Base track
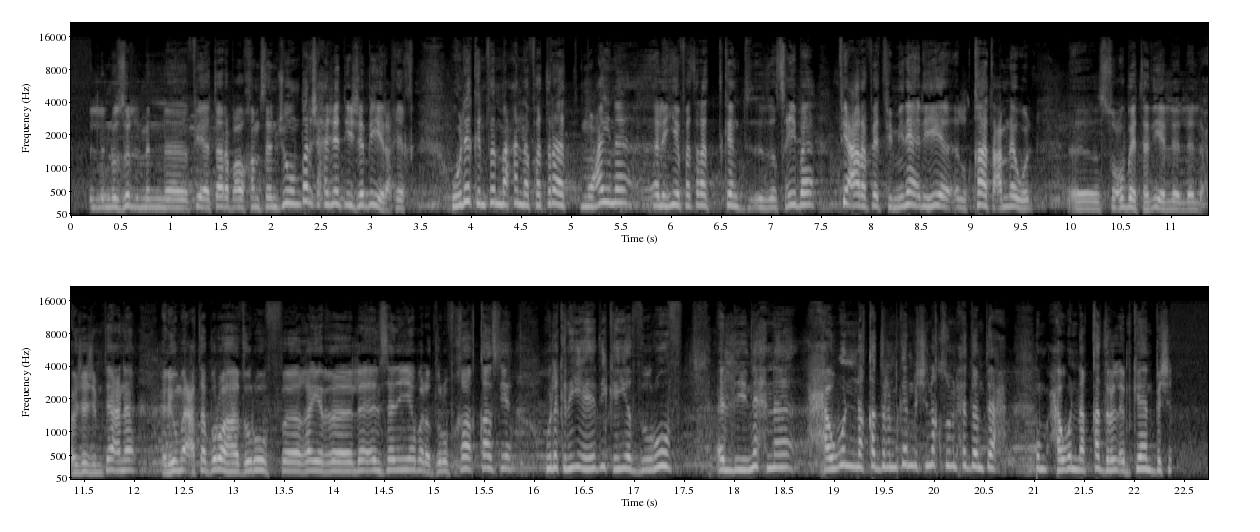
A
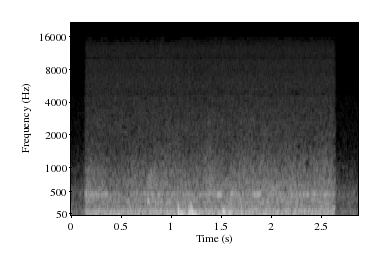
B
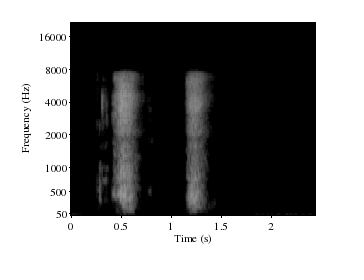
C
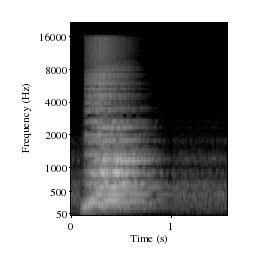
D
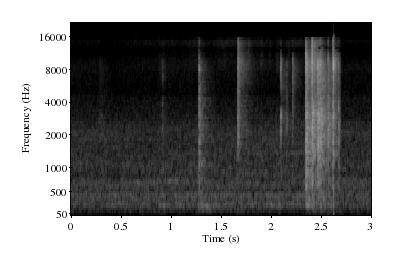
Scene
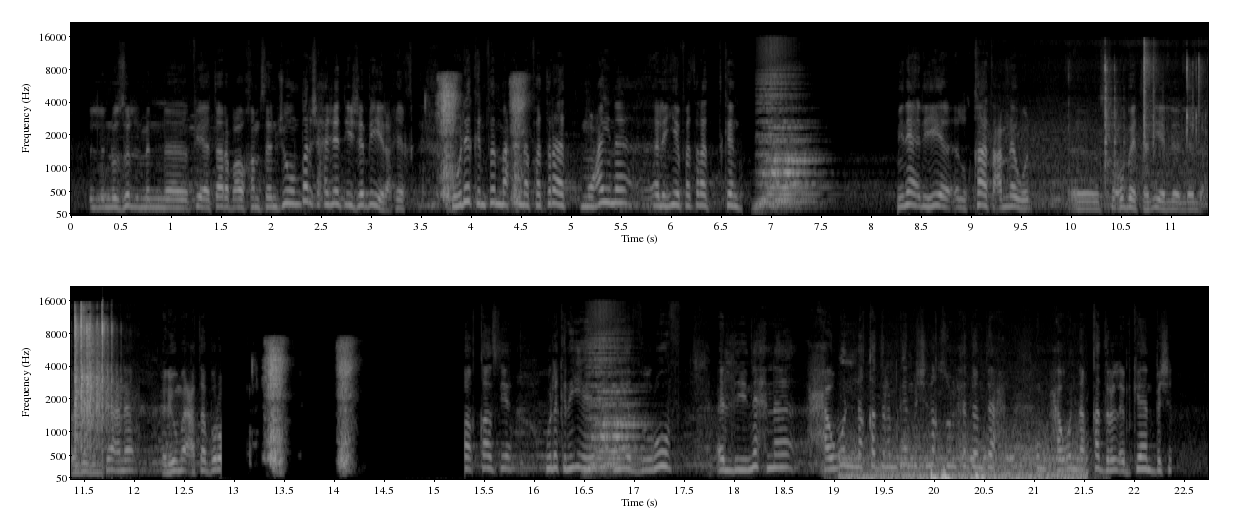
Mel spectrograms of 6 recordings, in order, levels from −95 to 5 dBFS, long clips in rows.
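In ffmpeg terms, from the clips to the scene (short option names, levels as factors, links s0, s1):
-filter_complex "[2:a]asplit=2[s0][s1];[3:a]asplit=2[s2][s3];[0:a]volume=0.158[s4];[4:a]asplit=2[s5][s6];[s6]adelay=93,lowpass=f=2000:p=1,volume=0.631,asplit=2[s7][s8];[s8]adelay=93,lowpass=f=2000:p=1,volume=0.46,asplit=2[s9][s10];[s10]adelay=93,lowpass=f=2000:p=1,volume=0.46,asplit=2[s11][s12];[s12]adelay=93,lowpass=f=2000:p=1,volume=0.46,asplit=2[s13][s14];[s14]adelay=93,lowpass=f=2000:p=1,volume=0.46,asplit=2[s15][s16];[s16]adelay=93,lowpass=f=2000:p=1,volume=0.46[s17];[s5][s7][s9][s11][s13][s15][s17]amix=inputs=7:normalize=0[s18];[s1]lowpass=f=3500:p=1[s19];[s4]asplit=3[s20][s21][s22];[s20]atrim=end=6.714[s23];[s2]atrim=end=1.56,asetpts=PTS-STARTPTS,volume=0.168[s24];[s21]atrim=start=8.266:end=12.874[s25];[s19]atrim=end=2.44,asetpts=PTS-STARTPTS,volume=0.75[s26];[s22]atrim=start=15.306[s27];[s0]atrim=end=2.44,asetpts=PTS-STARTPTS,volume=0.376,afade=t=in:d=0.004:c=hsin,afade=t=out:st=2.436:d=0.004:c=hsin,adelay=3230[s28];[s18]atrim=end=3,asetpts=PTS-STARTPTS,volume=0.708,afade=t=in:d=0.004:c=hsin,afade=t=out:st=2.996:d=0.004:c=hsin,adelay=399546S[s29];[s3]atrim=end=1.56,asetpts=PTS-STARTPTS,volume=0.15,afade=t=in:d=0.004:c=hsin,afade=t=out:st=1.556:d=0.004:c=hsin,adelay=16370[s30];[1:a]atrim=end=2.87,asetpts=PTS-STARTPTS,volume=0.188,afade=t=in:d=0.004:c=hsin,afade=t=out:st=2.866:d=0.004:c=hsin,adelay=18900[s31];[s23][s24]acrossfade=d=0.004:c1=hsin:c2=hsin[s32];[s32][s25]acrossfade=d=0.004:c1=hsin:c2=hsin[s33];[s33][s26]acrossfade=d=0.004:c1=hsin:c2=hsin[s34];[s34][s27]acrossfade=d=0.004:c1=hsin:c2=hsin[s35];[s35][s28][s29][s30][s31]amix=inputs=5:normalize=0"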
